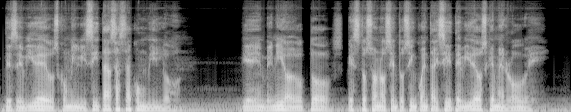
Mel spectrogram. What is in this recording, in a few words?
vocodes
